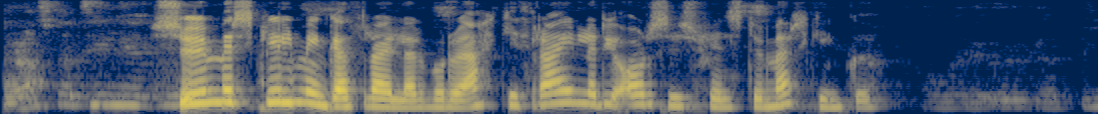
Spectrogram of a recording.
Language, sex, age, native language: Icelandic, female, 20-29, Icelandic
